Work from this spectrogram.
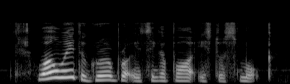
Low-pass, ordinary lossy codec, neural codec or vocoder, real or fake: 7.2 kHz; none; none; real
